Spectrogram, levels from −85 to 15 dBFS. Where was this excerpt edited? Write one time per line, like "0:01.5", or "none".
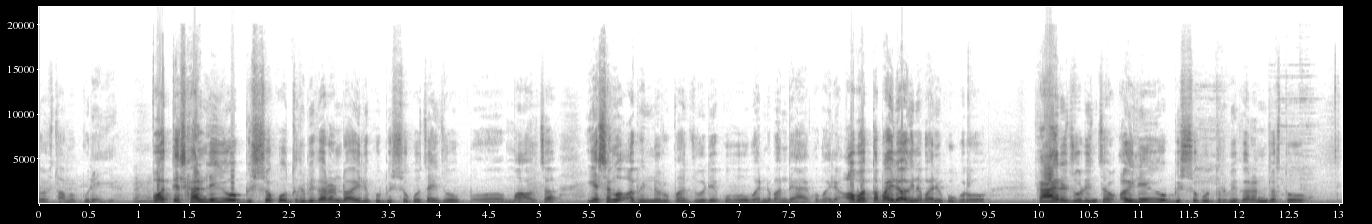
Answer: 0:01.1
